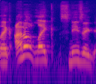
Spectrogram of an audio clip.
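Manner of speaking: breaking voice, cracking mid-line. Speaker in casual conversation with a friend: voice cracks. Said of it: "Ignore the voice crack that happened".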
